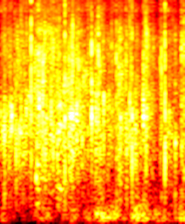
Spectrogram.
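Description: A village audience at a street play claps together, a dense, steady burst of applause that stays loud throughout the short moment.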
